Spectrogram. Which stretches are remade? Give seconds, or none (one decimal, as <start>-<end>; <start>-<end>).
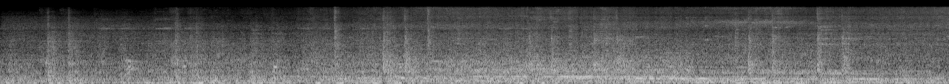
1.6-3.6; 5.7-9.5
